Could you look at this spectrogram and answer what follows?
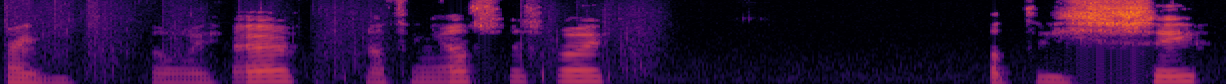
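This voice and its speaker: A man's voice: high voice, steady tone, slow pace, pushed and bright, slight background noise. Casual male gamer with a lightish voice. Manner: offhand, thinking aloud in short remarks. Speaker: gamer playing through a story quest. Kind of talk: casual gameplay commentary. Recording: game music behind. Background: game music.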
